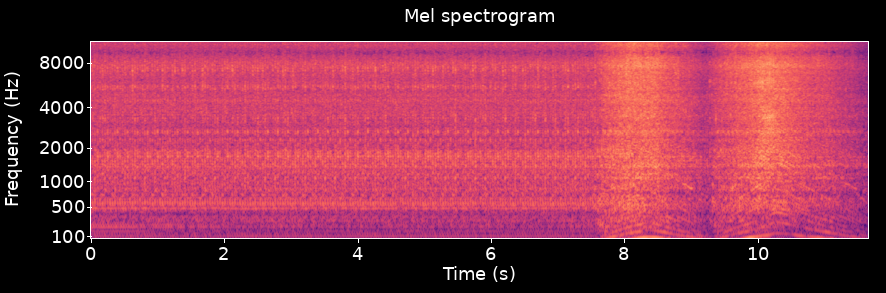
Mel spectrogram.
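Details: Range Rover Evoque after auxiliary belt tensioner/pulley replacement: steady, even idle with no belt-drive rattle, then two clean throttle blips rising and falling smoothly; sounds better after the repair, normal idle.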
